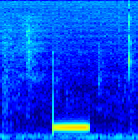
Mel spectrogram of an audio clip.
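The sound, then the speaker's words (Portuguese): Telephone busy tone after a dropped call: one steady mid-pitched beep, clear and fairly loud, over a low background hum. “acho que caiu aqui a ligação. Vou pedir para o Dilácio refazer a ligação com, com o Drummond.”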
